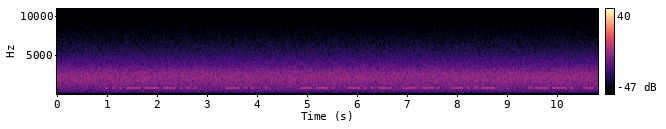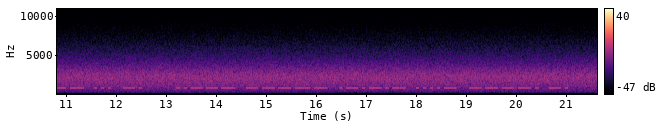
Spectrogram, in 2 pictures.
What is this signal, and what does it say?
Morse code, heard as a keyed tone, hand-sent with a bug key, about 17 wpm, 840 Hz, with radio static. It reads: <SOS> DE GXGX POSN 20.49N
